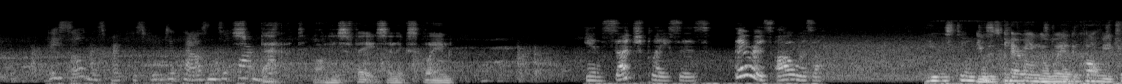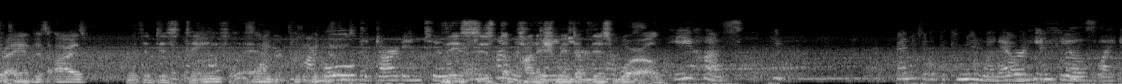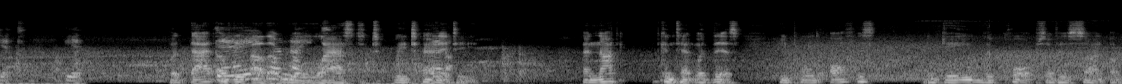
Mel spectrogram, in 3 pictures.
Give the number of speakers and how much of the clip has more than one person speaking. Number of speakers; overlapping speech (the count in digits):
5, about 36%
